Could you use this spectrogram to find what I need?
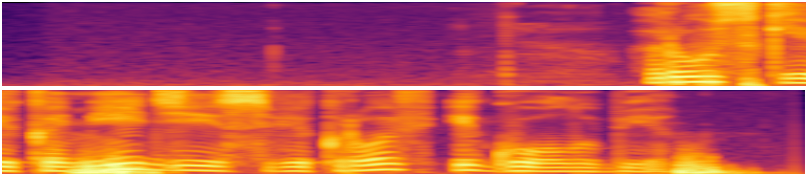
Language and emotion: Russian, neutral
